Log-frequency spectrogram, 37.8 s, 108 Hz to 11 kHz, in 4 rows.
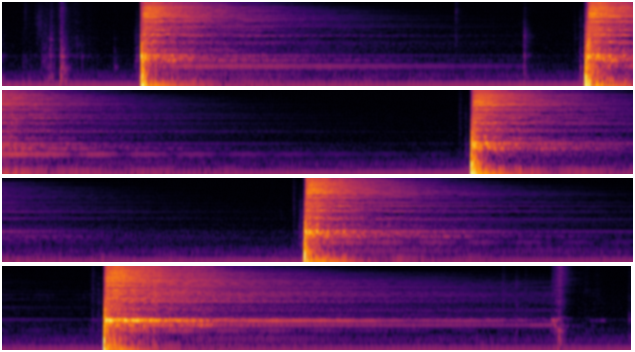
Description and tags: some Crashes on my Sabian B8 crash cymbal.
